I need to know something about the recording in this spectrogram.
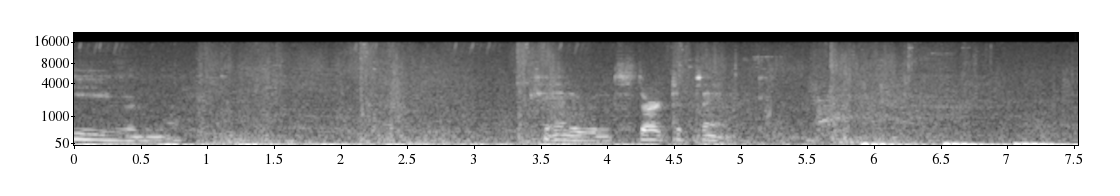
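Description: Clashing sword strikes and spell effects crackle in a fight.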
